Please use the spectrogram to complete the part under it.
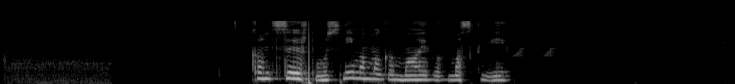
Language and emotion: Russian, sad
